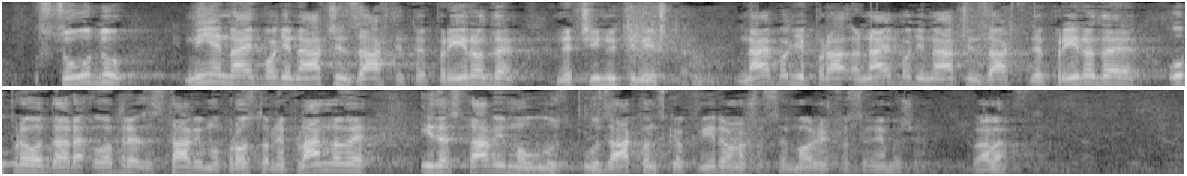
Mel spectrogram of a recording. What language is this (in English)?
Croatian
